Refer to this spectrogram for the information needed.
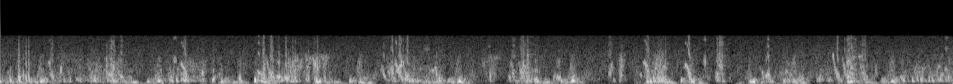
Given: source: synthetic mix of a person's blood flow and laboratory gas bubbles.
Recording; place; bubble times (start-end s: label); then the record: Doppler ultrasound of blood flow; precordium
0.00-0.34 s: bubbles
0.47-1.34 s: bubbles
1.67-2.19 s: bubbles
2.37-2.45 s: bubbles
2.54-3.33 s: bubbles
3.79-4.47 s: bubbles
4.81-5.00 s: bubbles
5.06-5.43 s: bubbles
5.51-5.67 s: bubbles
6.08-6.27 s: bubbles
6.38-6.75 s: bubbles
6.83-6.97 s: bubbles
7.02-7.08 s: bubbles
7.13-7.27 s: bubbles
7.58-8.10 s: bubbles
8.14-8.79 s: bubbles
8.99-9.54 s: bubbles
From the record:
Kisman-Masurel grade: 342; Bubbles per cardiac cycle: rolling drumbeat, 9 or more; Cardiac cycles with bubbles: 100%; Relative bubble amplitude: moderate (0.250 to 0.450); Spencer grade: 3 (all of the cardiac periods contain showers or single bubble signals, but not dominating or overriding the cardiac motion signals); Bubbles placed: only in the low amplitude regions of the cardiac cycle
